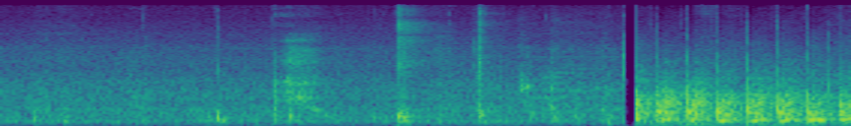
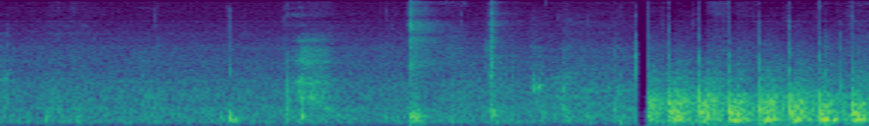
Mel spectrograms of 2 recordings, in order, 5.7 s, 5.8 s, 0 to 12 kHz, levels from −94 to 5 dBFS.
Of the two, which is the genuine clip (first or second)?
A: first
